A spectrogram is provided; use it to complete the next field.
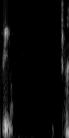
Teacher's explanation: দুই ঠোঁট দিয়ে দেখেন, দুই ঠোঁট দিয়ে বি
